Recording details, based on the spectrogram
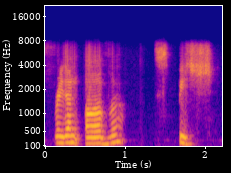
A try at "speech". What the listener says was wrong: Yeah, and your CH at the end, really keep that in mind. That would be something for you to work on, that cha-cha, speech.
